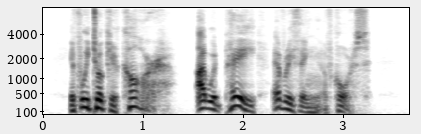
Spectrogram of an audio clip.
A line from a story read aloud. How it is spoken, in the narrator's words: he added hastily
